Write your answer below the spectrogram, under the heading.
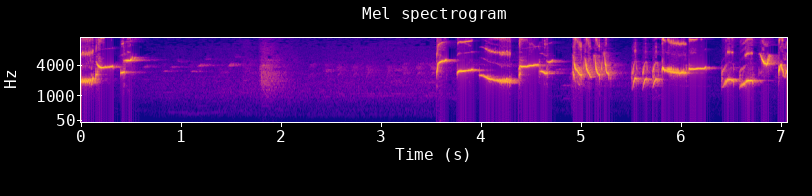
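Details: Lure song of an orange-headed thrush in the morning, meant to prompt other thrushes to answer. Short whistles, then a lull with a faint rustle, followed by dense bursts of varied, rich whistled and chattering notes.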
